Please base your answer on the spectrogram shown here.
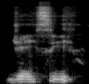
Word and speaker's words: Jaycee: It's like JAYCEE. JC. Kind of like CD.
